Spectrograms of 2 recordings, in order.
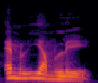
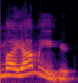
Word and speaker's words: MmIiAaMmIi: forgotten nerds with poxy pandy, x8641, xit, and mammly. Wait, I've been pronouncing that wrong. It's actually Miami. All right. How How haven't I noticed that? But their name is actually pronounced Miami, so I I've been saying it wrong all the time.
